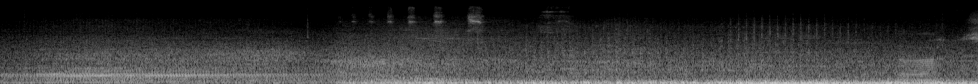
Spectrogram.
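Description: Busy road traffic from a film action scene, with a steady roar of engines and passing trucks or buses that grows louder midway, plus sharp high hisses like air brakes and horn-like tones near the end.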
